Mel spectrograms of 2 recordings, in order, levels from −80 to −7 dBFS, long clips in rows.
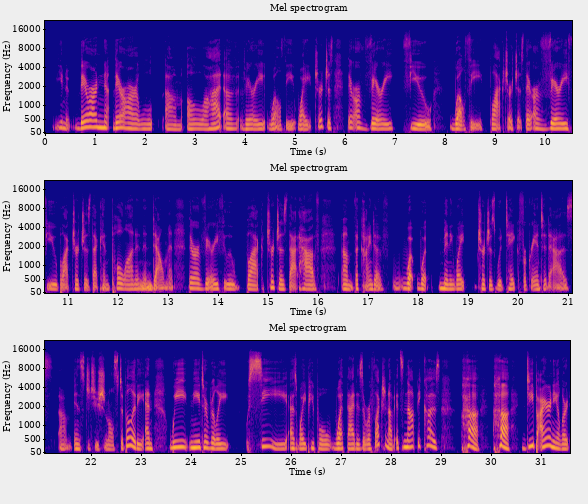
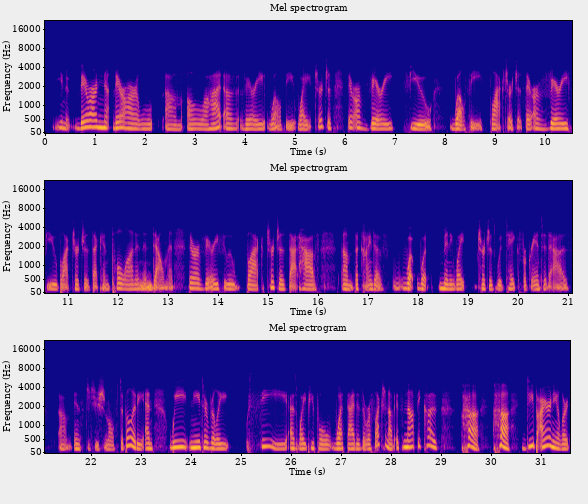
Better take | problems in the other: first | muffled; very; fading above 2.5 kHz

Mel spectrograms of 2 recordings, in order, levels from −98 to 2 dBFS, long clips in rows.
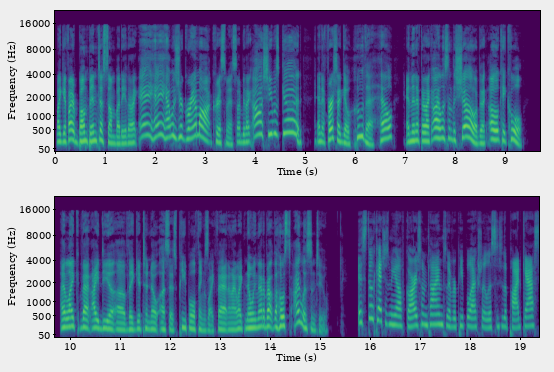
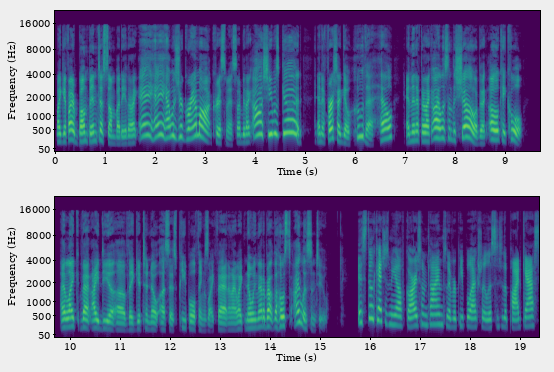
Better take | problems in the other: first | thin; very; fading below 350 Hz

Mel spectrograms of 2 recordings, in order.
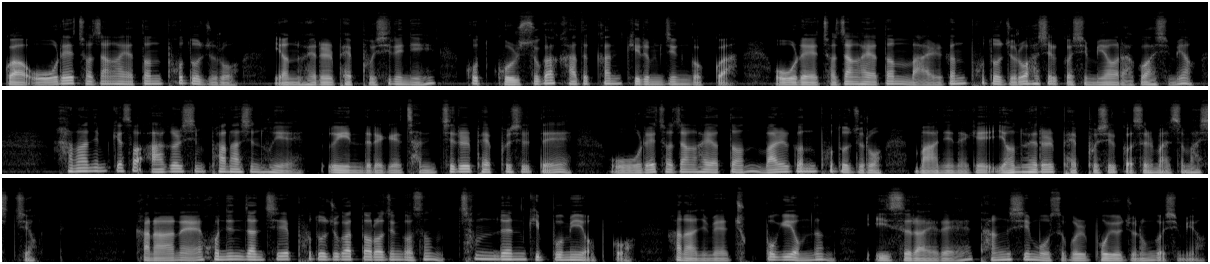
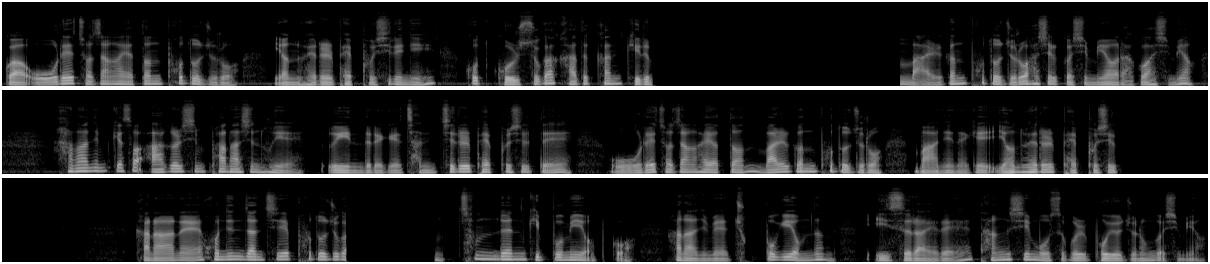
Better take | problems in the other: first | audio cutting out; at 6.5 s for 2.5 s, at 23 s for 1.5 s and at 28 s for 1 s

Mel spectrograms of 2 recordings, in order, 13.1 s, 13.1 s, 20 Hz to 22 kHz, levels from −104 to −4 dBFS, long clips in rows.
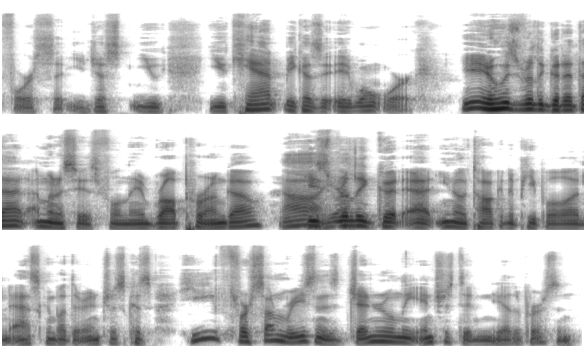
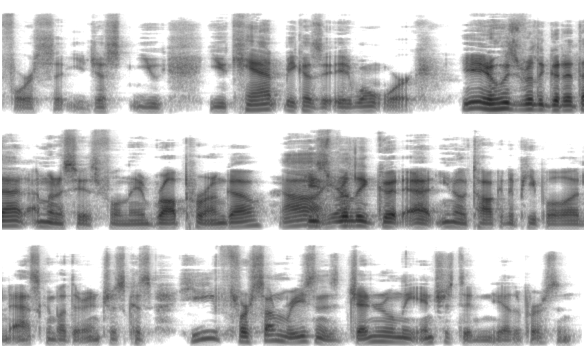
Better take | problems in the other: first | thin; somewhat; fading below 500 Hz

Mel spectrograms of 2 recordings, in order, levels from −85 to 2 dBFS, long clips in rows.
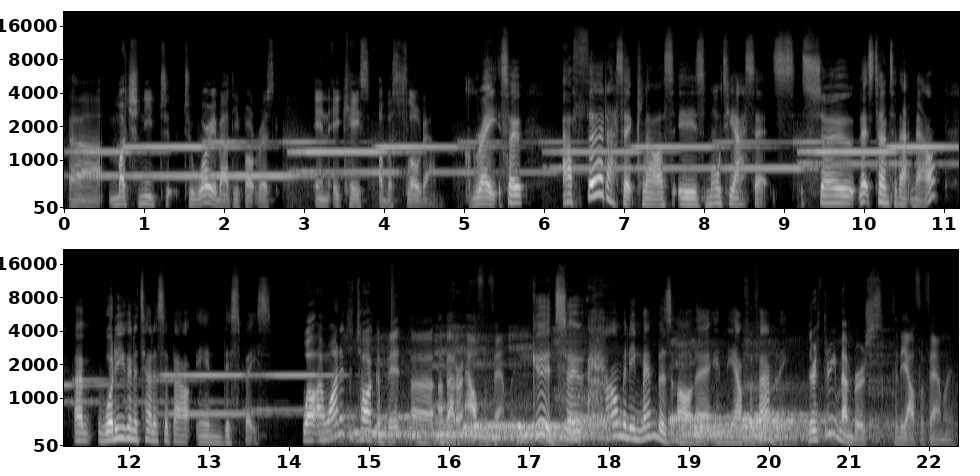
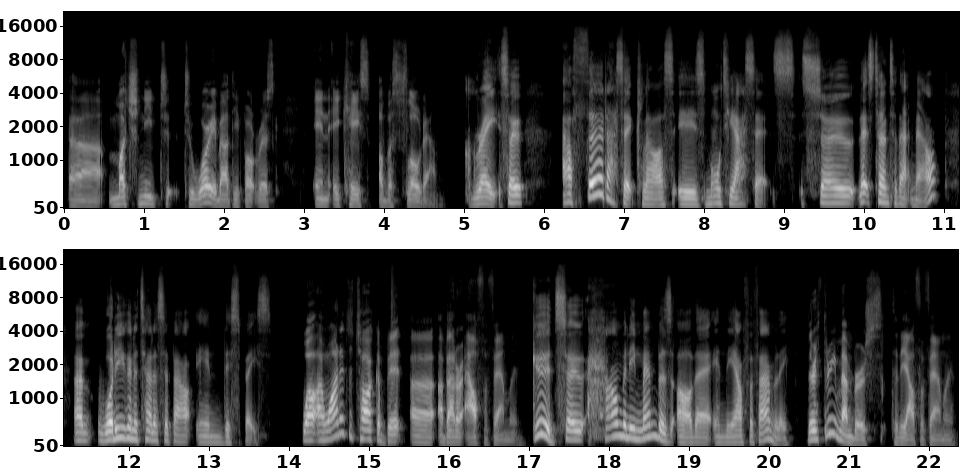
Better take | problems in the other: second | alarms or sirens; loud; throughout; 4 dB below the speech

